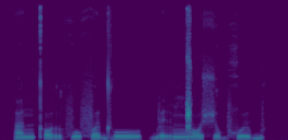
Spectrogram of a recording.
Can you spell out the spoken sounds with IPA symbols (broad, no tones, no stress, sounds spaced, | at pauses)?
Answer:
a n tʼ ɔ r f o f ɐ dʱ o | b ɛ r ŋ͡ǁ ɔ ʃ ɔ b χʷ ɘ b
